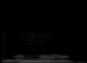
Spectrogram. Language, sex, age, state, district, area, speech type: Hindi, male, 30-45, Bihar, Madhepura, rural, conversation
